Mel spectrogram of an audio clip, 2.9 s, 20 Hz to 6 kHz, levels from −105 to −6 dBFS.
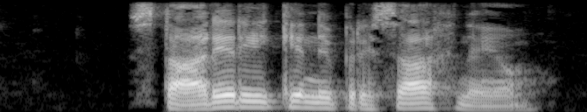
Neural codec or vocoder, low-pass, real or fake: none; 5.4 kHz; real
